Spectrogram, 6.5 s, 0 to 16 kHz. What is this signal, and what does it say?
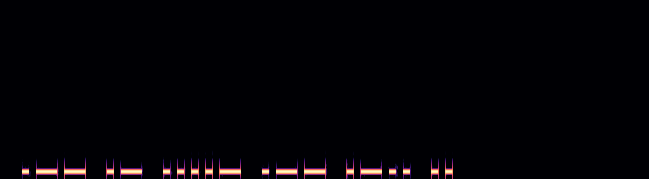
Morse code, heard as a keyed tone, about 17 wpm, 700 Hz. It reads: WA4WLI
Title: Call Signs Repeated 2x - 17wpm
